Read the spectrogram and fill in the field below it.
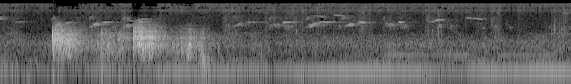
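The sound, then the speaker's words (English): A nuthatch calls with repeated short, bright notes amid the thin chirps of tits on a ridge along the top of the downs, while two shotgun shots from a shooting party surrounding a copse thud early on over a steady low hum. “That is a nuthatch up there.”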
